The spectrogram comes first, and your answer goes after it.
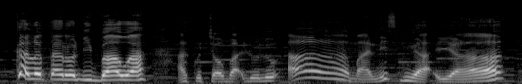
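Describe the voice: A man's put-on character voice, high and slightly mellow, slow and full of big pitch swings, with faint music in the background.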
